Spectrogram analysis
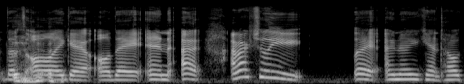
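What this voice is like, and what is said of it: Talking really fast. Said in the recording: “because I'm talking really fast”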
